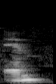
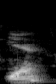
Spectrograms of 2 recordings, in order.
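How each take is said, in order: First: The word begins directly with a vowel. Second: The word begins with a y sound. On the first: The speaker calls it right. "it's pronounced en" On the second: The speaker calls it wrong. "not yen"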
